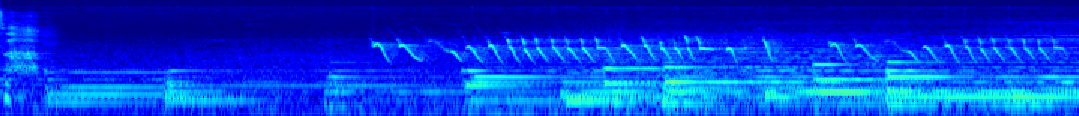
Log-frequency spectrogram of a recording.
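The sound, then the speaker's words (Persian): A bird calls outdoors in a back yard in quick, repeated chirps that start a few seconds in and keep going, layered over a steady, sustained musical drone. “پرنده جدید دیده شد، یه توتای باقی تو حیات پشتیه.”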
